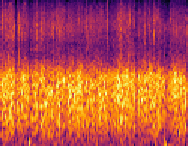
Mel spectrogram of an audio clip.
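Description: Loud, dense audience applause for a guest on a music talk show, steady and continuous throughout without a break.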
